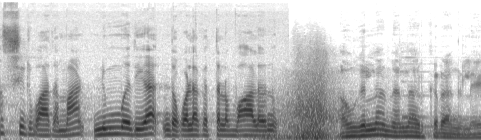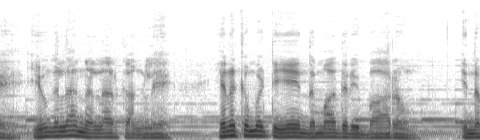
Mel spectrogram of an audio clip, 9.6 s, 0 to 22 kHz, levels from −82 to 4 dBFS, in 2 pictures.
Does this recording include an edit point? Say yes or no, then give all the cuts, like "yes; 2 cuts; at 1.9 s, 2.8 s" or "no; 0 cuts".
yes; 1 cut; at 3.0 s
